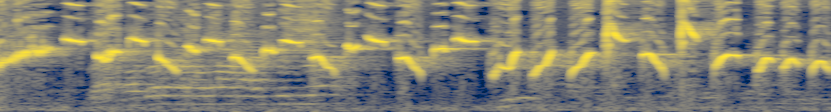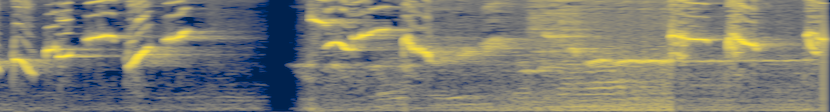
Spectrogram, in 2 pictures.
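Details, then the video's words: White-rumped shama in full gacor song, meant to spur other shamas to answer, with a rapid stream of sweeping whistled notes followed after a pause by mixed chatter over background noise. "murai batu gacor sangat cocok buat pancingan murai batu agar bunyi ikut NYAUT"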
